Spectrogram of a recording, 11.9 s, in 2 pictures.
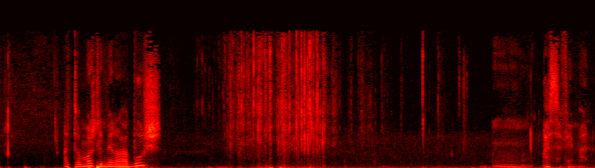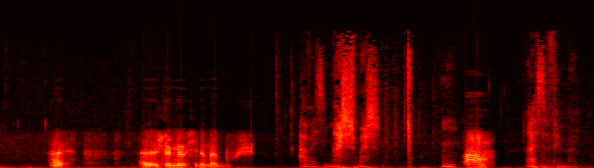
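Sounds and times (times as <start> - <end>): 
speech: 0.8 - 1.7, 7.4 - 8.5, 9.2 - 11.8
dry leaf being crumpled into a ball: 1.9 - 4.7.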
